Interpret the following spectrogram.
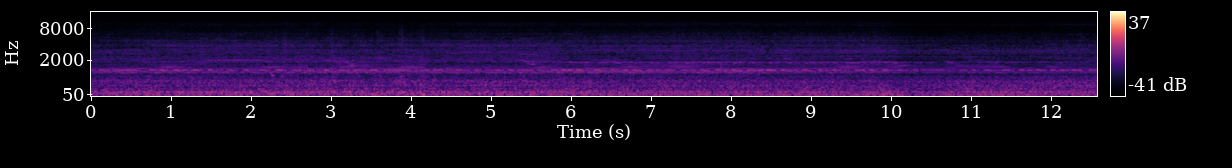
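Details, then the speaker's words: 4-ton HVAC unit with R-410A, leaking microchannel coil, no-cooling call, pressures about 211/92: compressor runs with a loud, rough, constant harsh droning hum, sounding strained; noisy compressor, cause not confirmed. "It doesn't need much. My compressor sounds horrible."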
